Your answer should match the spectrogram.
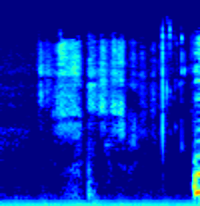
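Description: Felt-tip marker scratching on notebook paper in a few short, faint strokes, over a steady low hum. A voice says "ooh" right at the end.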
